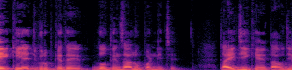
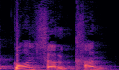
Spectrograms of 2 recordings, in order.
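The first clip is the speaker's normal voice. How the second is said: swaggering boast; 6 semitones higher, slower than usual. Pretend.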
